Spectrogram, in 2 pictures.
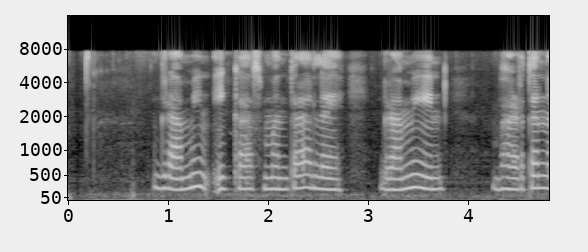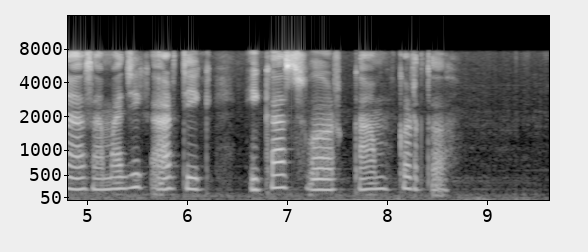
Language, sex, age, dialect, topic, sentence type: Marathi, female, 18-24, Northern Konkan, agriculture, statement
